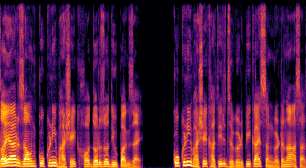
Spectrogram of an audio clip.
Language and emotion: Goan Konkani, neutral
